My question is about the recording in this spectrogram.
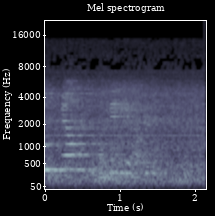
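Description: A person's voice from the audience, heard off the microphone, asking the presenter a question in a few drawn-out, pitched syllables.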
